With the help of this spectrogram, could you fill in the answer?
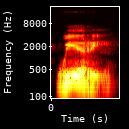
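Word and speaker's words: viri: masculine endings second declension because there's an i pronounced e wery you chop off that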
